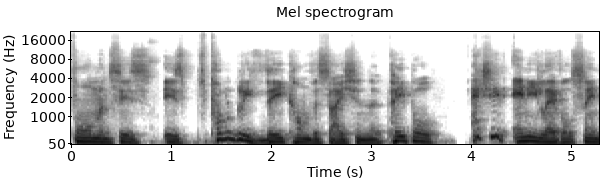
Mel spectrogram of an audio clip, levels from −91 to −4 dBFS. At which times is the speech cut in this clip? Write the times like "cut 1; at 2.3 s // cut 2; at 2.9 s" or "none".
cut 1; at 1.2 s // cut 2; at 3.2 s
